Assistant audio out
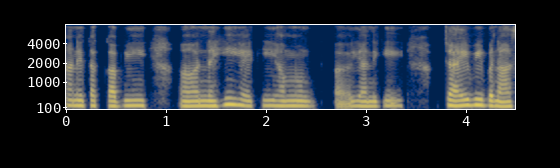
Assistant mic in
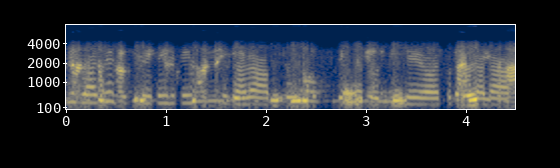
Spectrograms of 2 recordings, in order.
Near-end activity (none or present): present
